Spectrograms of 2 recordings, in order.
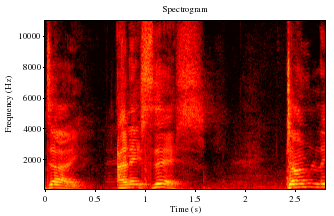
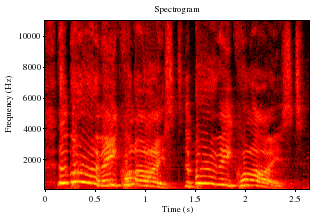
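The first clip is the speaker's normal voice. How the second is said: excited yell; 12 semitones higher than usual. Retold or imitated. A man leaning out of a car window yells the goal news to the crowd, jubilant. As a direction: shout the equaliser news in delight.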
